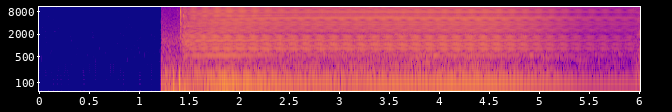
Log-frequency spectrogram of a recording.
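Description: Electric hair clippers switched on with a click just over a second in, then buzzing steadily before fading away near the end.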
